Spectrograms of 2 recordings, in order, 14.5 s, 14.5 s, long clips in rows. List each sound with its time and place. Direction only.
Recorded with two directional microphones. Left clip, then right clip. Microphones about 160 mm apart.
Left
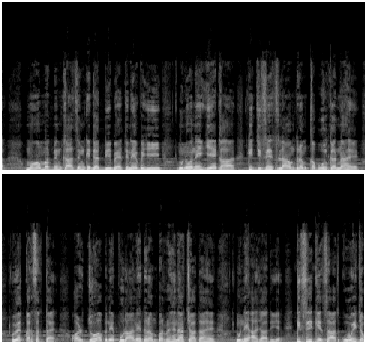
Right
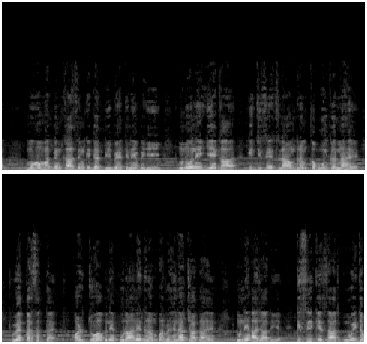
0.5 s a man's voice: 45° left (ahead or behind)
1.2 s music: 60° left (ahead or behind)
3.5 s a man's voice: 45° left (ahead or behind)
3.8 s speech: 65° left (ahead or behind)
